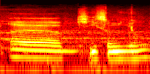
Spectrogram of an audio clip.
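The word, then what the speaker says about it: Ki Sung-yueng: Is it Key? Is it how you pronounce his name, the man from Swansea? It is, yeah. Ki Sung-young.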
